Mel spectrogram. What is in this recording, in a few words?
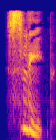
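"sleep", British English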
